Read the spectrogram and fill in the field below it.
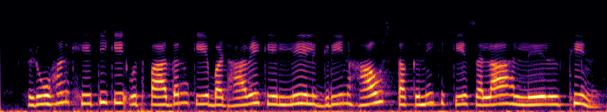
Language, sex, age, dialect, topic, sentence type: Magahi, female, 25-30, Western, agriculture, statement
